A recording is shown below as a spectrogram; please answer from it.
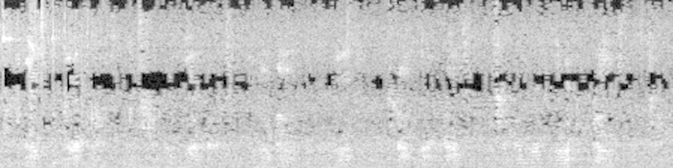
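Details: Buster the cockatoo babbles to a broom as if telling a story, in a run of rapid, speech-like syllables that rise and fall like human talk, over a steady low electrical hum.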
